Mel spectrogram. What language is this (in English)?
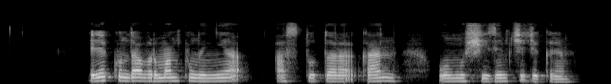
Chuvash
